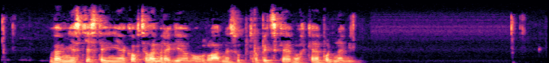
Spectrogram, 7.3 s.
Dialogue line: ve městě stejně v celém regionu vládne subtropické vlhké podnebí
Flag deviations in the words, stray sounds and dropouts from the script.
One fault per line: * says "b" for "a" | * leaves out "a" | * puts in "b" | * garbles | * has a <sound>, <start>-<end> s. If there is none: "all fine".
* puts in "jako"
